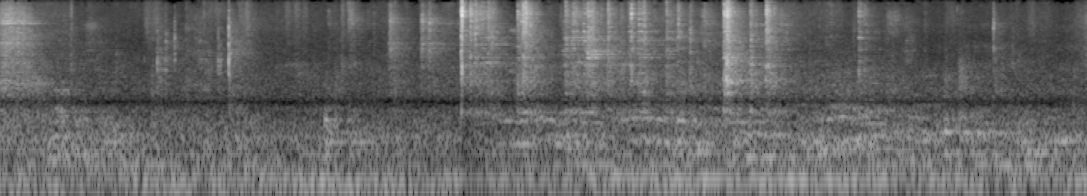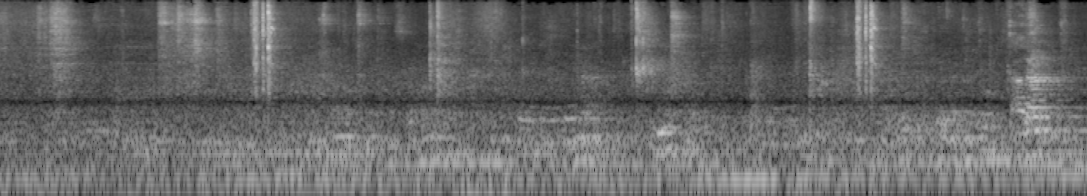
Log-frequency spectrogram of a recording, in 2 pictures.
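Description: Hollow plastic draw balls being handled and twisted open, giving scattered sharp clicks and knocks over a steady low room hum.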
